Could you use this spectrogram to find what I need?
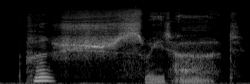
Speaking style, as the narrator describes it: murmured his captain, whose dreaming mind

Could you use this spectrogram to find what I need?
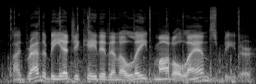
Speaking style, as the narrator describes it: Anakin grumbled

